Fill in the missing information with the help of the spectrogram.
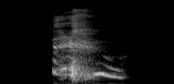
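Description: A single sharp sneeze with a quick explosive burst and a short trailing voiced tail.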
